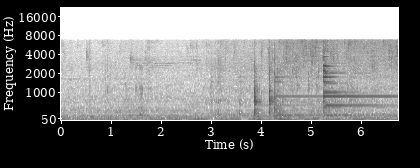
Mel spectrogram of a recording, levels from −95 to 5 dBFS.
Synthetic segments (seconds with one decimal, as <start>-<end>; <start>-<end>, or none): none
